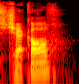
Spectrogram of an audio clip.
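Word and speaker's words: Czekaj: Check. That's how you pronounce his name. It's C C Z E K A J. It's Chekhov. I think so.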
